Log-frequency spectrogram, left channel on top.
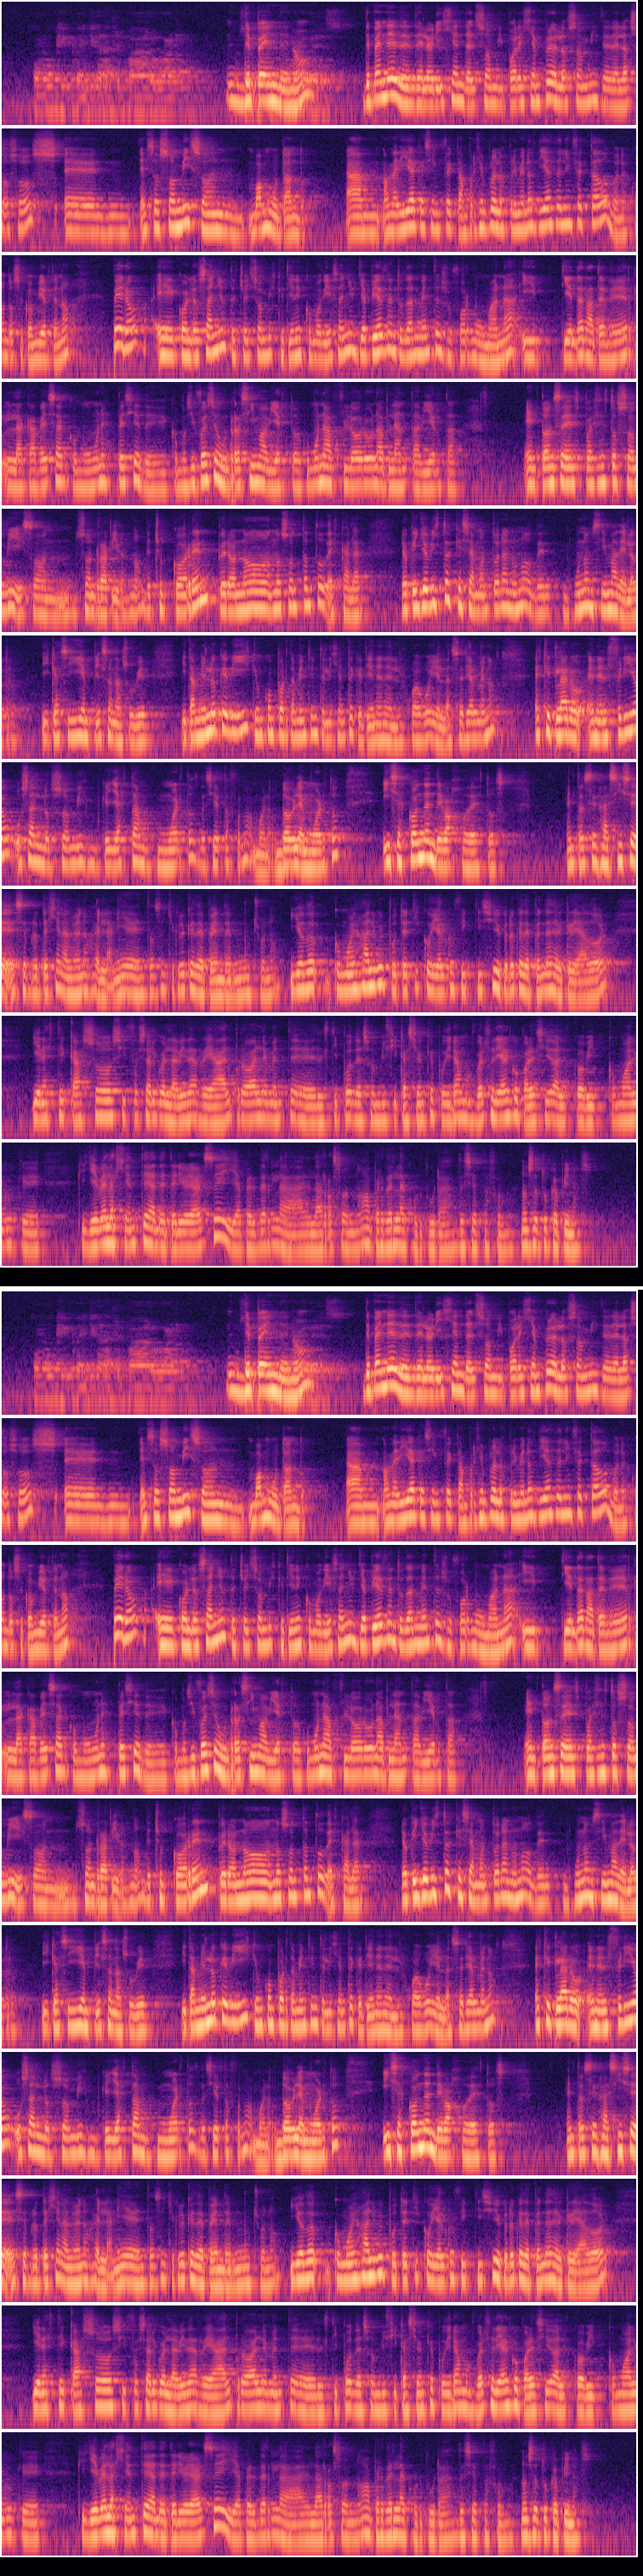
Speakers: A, in the centre; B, on the right (about 40°).
A: como que pueden llegar a trepar o algo.
B: Depende,
A: No sé, de pronto tú cómo
B: ¿no?
A: lo veas.
B: Depende de- del origen del zombie. Por ejemplo, los zombies de The Last of Us, eh, esos zombies son, van mutando am- a, medida que se infectan. Por ejemplo, los primeros días del infectado, bueno, es cuando se convierte, ¿no? Pero eh, con los años, de hecho hay zombies que tienen como 10 años, ya pierden totalmente su forma humana y tienden a tener la cabeza como una especie de, como si fuese un racimo abierto, como una flor o una planta abierta. Entonces, pues estos zombies son, son rápidos, ¿no? De hecho, corren, pero no, no son tanto de escalar. Lo que yo he visto es que se amontonan uno, de, uno encima del otro y que así empiezan a subir. Y también lo que vi, que un comportamiento inteligente que tienen en el juego y en la serie al menos, es que claro, en el frío usan los zombies que ya están muertos de cierta forma, bueno, doble muertos, y se esconden debajo de estos. Entonces así se, se protegen al menos en la nieve, entonces yo creo que depende mucho, ¿no? Y yo, de- como es algo hipotético y algo ficticio, yo creo que depende del creador, y en este caso, si fuese algo en la vida real, probablemente el tipo de zombificación que pudiéramos ver sería algo parecido al COVID, como algo que, que lleve a la gente a deteriorarse y a perder la, la razón, ¿no? A perder la cordura, de cierta forma. No sé, ¿tú qué opinas?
